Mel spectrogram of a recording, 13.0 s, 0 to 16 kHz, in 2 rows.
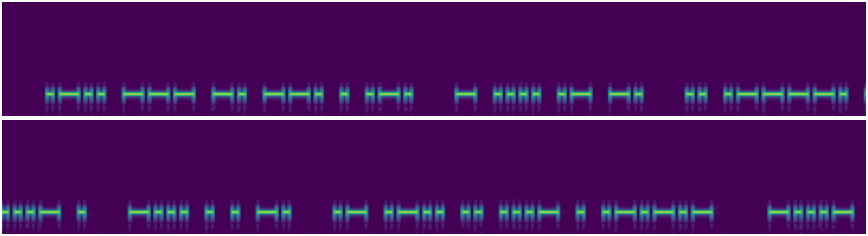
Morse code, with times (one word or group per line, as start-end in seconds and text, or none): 0.3-3.1 LONGER
3.4-4.8 THAN
5.1-7.1 I'VE
7.4-8.6 BEEN
9.0-11.8 ALIVE.
12.2-12.9 <BT>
